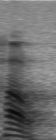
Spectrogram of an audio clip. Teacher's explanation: Tan izhar halqi, har ra dibaca tebal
